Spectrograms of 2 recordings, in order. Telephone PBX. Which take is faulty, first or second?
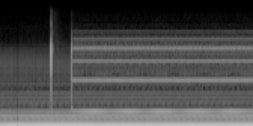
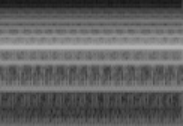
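second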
